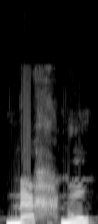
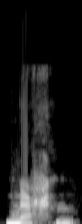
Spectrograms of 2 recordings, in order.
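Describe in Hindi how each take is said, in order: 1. शब्द छोटे 'उ' स्वर पर खत्म होता है। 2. शब्द बिना स्वर वाले 'न' पर खत्म होता है।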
